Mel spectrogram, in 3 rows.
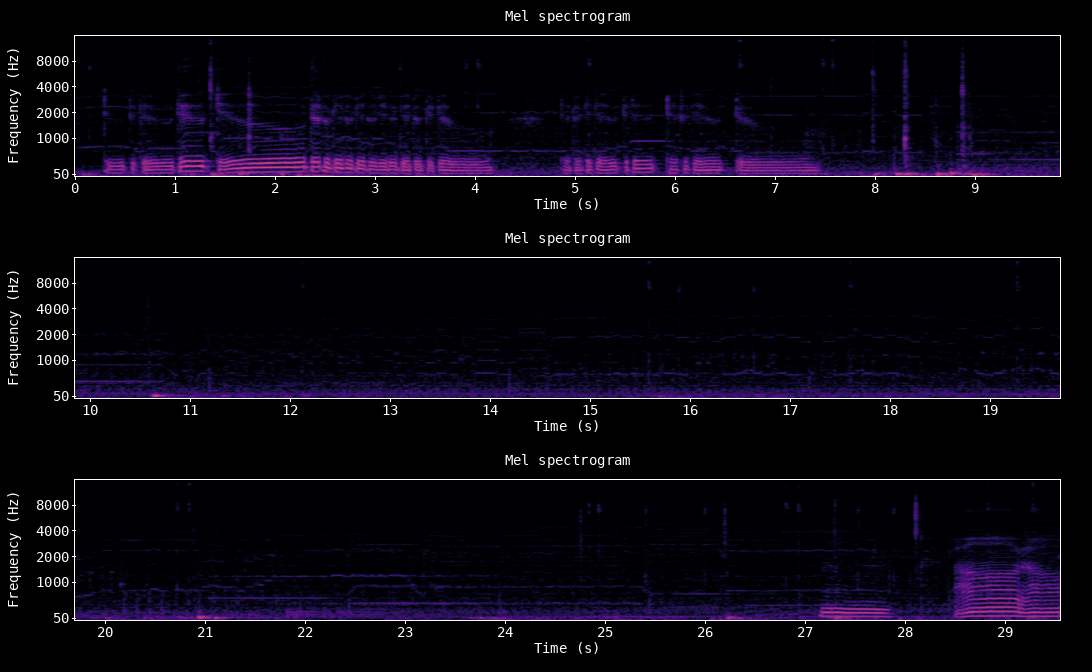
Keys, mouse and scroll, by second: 1.6 KP_Decimal, 4.0-5.1 right drag, 5.1-6.7 drag, 7.5 click, 8.1 KP_0, 8.7 space, 10.6 space, 12.1-15.6 drag, 17.5-19.3 drag, 20.7-22.1 drag, 20.9 space, 23.7 space, 24.9 right click, 26.9 shift+right click, 28.8 click.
